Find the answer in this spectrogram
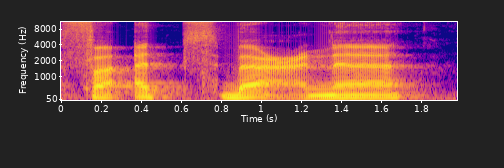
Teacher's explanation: suara huruf ta bersukun yang mantul ini merupakan kesalahan dalam mengucapkan huruf ta. Jadi, ucapan fa'atba'na, di mana ta bersukun memantul, ini pengucapan yang tidak fasih dan tidak benar.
